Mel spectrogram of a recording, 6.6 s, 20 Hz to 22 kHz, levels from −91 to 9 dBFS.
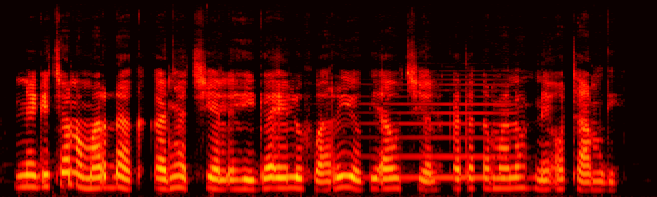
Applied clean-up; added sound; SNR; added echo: none; Bowed string instrument; 19 dB; none.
